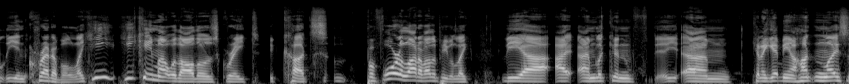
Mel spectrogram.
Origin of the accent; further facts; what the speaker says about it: Massachusetts, United States; growing up in Massachusetts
